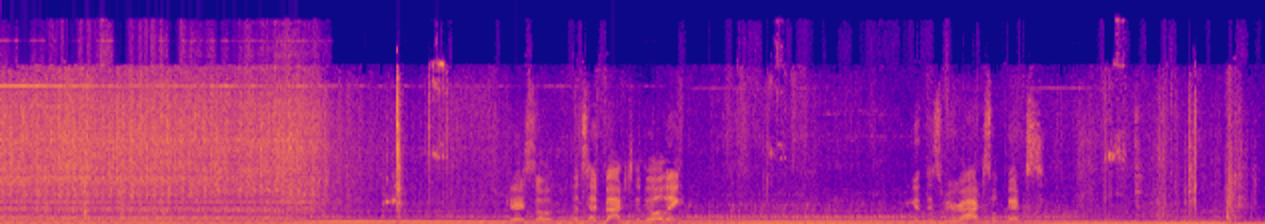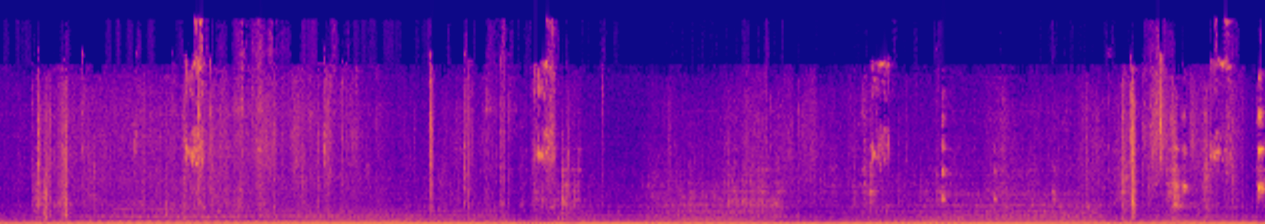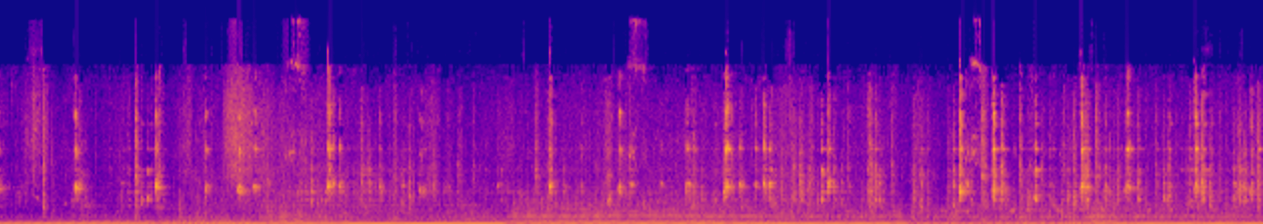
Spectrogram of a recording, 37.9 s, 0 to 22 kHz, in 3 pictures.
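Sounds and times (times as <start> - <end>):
car engine running: 0.0 - 37.9.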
